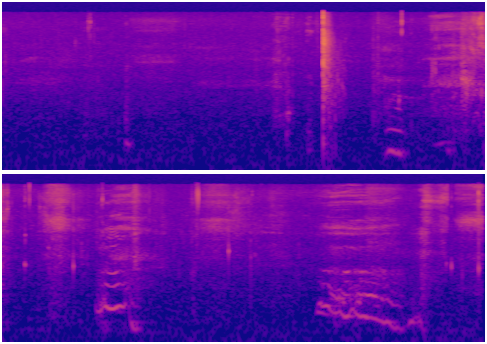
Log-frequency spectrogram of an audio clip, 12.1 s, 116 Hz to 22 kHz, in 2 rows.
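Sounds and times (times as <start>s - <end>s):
person whimpering: 7.2s - 8.0s, 10.0s - 11.5s.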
